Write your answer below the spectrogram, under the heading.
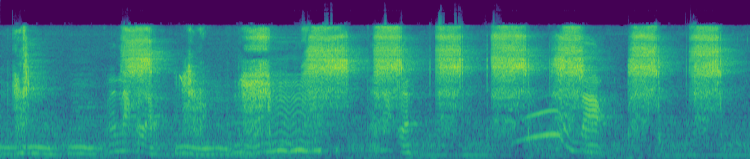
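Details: Young tame common hill myna begging for bread repeats rough, breathy rasps in a quick series, mixed with low voiced murmurs and a couple of upward-sliding whistles, over a steady low hum.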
